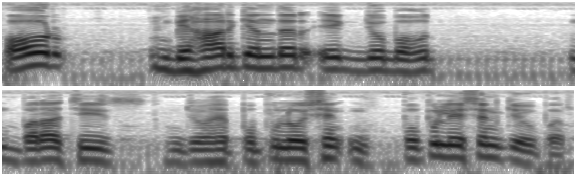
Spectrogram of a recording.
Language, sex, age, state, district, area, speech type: Urdu, male, 18-30, Bihar, Saharsa, urban, spontaneous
